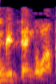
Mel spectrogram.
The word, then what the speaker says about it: Pilsen: Pilsen como a cerveza. Fácil de pronunciar, hombre.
